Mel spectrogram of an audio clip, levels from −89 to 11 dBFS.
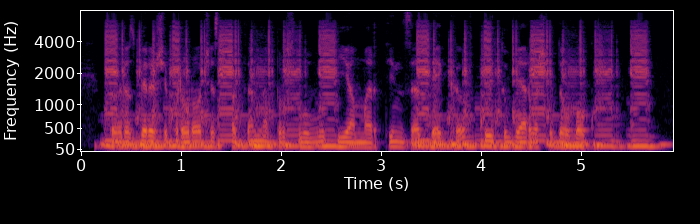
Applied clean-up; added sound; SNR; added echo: none; Guitar; -1 dB; none.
